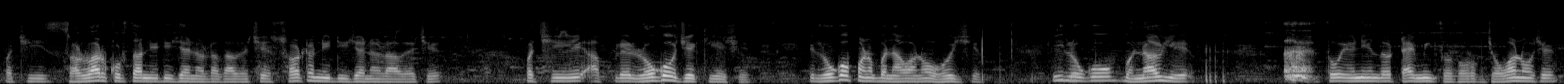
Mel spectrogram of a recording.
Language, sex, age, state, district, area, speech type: Gujarati, male, 60+, Gujarat, Rajkot, urban, spontaneous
